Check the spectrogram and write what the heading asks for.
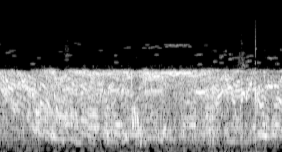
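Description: Single-sideband amateur radio pileup heard through a receiver: many stations calling at once in answer to the DX station's "QRZ, listening down". Their voices pile over one another in a continuous jumble with the thin, narrow sound of radio audio.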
